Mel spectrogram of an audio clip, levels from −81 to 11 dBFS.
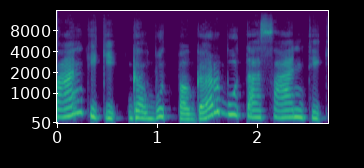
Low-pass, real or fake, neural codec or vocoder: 14.4 kHz; fake; autoencoder, 48 kHz, 128 numbers a frame, DAC-VAE, trained on Japanese speech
